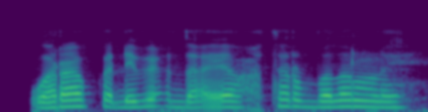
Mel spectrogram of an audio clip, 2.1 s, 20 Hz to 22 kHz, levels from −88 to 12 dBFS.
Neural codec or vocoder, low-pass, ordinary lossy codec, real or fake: none; 7.2 kHz; none; real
